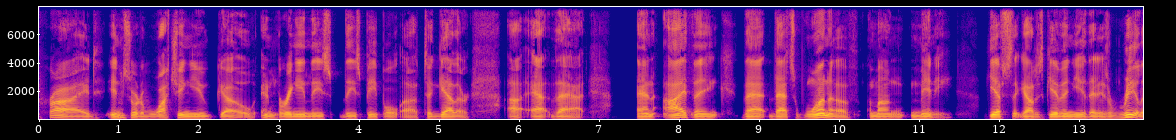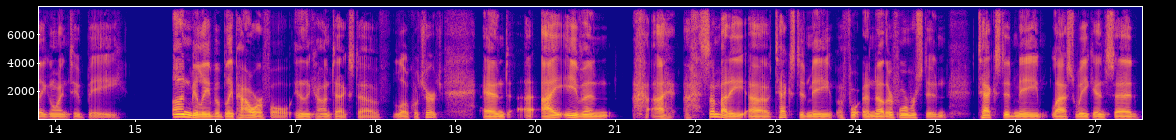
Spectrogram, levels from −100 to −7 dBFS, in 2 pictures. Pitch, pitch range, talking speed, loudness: 95 Hz, 90-110 Hz, 135 wpm, -25 LUFS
